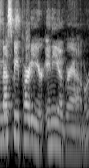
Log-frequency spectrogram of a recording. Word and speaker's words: Enneagram: Okay, so Tammy, so the Enneagram, so let's go over what the Enneagram, did I say it right? You said it right the second time.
